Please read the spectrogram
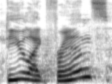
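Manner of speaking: high, slow, rising question; eager mouse. A narrator's reading. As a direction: ask it hopefully as the little mouse. Mouse eagerly asks squirrel about friends.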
